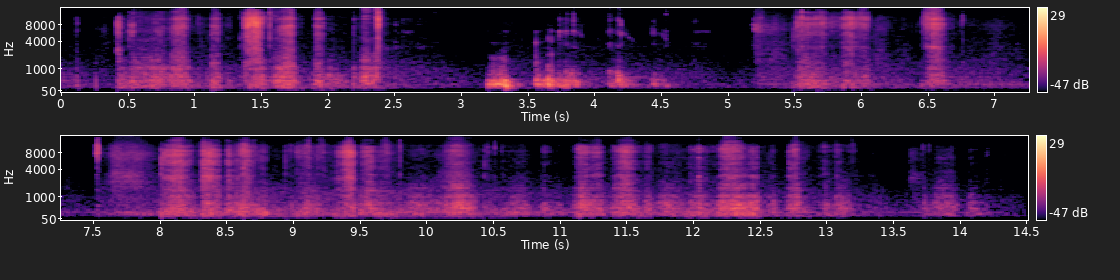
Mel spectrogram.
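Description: A metal nib in a long wooden pen holder scratches ink lines onto a large flat sheet of white drawing paper resting on a table. Short, dry, bright scratching strokes come in irregular bursts separated by brief pauses, with little low-end weight and no ring after each stroke.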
